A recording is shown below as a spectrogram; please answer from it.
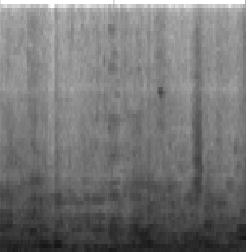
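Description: Many voices talking at once: the general chatter of a room full of teenagers.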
